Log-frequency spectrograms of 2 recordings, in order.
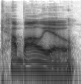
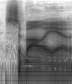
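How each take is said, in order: First: The word begins with a K sound. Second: The word begins with an S sound.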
